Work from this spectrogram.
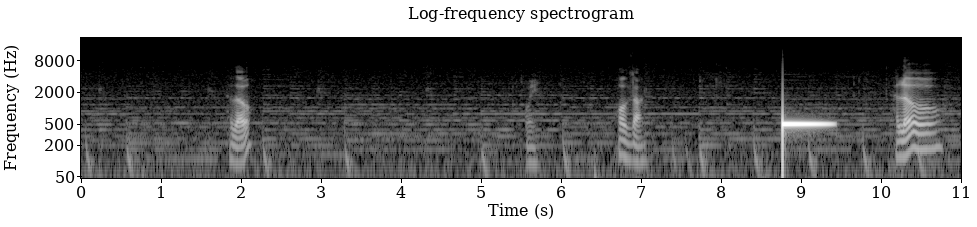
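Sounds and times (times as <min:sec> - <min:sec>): hang-up tone beep: 0:08.8 - 0:09.5.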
